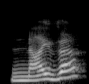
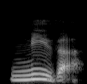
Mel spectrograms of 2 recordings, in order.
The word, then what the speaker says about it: neither: ti, porque una or neither. Both are correct. Use whichever pronunciation you feel more comfortable with.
